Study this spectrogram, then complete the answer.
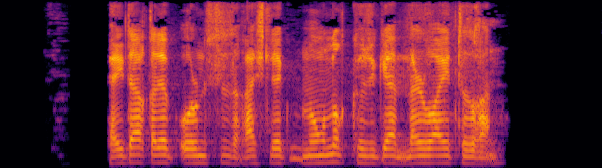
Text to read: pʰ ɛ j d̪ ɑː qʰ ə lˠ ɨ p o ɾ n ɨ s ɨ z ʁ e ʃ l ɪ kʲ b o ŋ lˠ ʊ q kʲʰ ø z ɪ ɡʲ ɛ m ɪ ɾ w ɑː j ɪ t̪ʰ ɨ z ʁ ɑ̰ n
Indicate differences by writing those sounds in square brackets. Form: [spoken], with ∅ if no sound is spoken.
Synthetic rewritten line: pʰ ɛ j d̪ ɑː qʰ ə lˠ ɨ p o ɾ n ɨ s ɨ z ʁ [æ] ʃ l ɪ kʲ [m] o ŋ lˠ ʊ q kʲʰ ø z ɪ ɡʲ ɛ m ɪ ɾ w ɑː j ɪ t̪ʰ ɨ z ʁ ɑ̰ n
